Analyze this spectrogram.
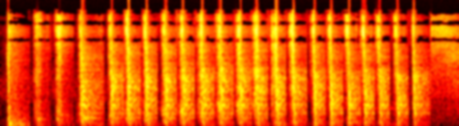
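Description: A knife chops lettuce with crisp crunches.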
